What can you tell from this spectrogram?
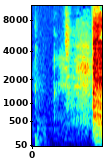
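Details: An adult man, coughing while giving a speech about oil prices and regional budget deficits: soft throat sounds and a breath lead into one loud, harsh burst of cough.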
